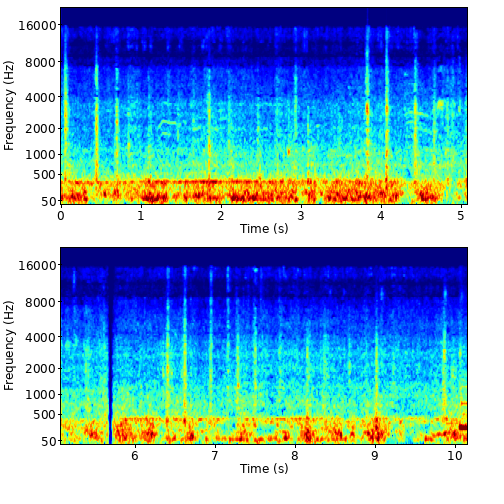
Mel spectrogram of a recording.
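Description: Moving train coach running along the track: a steady low rumble and rattle with a faint steady hum and scattered sharp clicks. It cuts out for an instant a little over halfway through.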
